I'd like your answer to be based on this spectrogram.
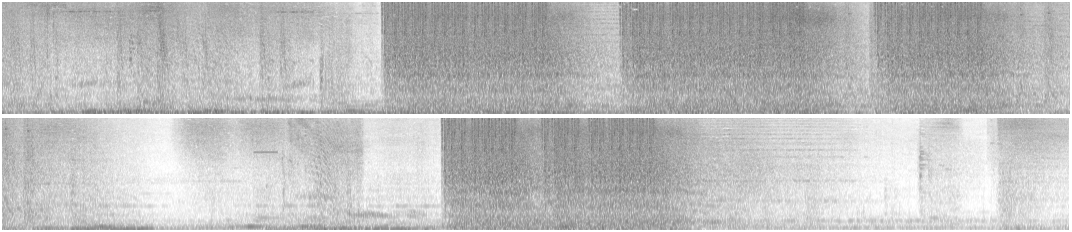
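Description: Gunfire rattles through a Mass Effect battle against Geth: long stretches of loud, dense rapid shooting and mechanical clatter, broken by short pauses, with a quieter tail near the end.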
